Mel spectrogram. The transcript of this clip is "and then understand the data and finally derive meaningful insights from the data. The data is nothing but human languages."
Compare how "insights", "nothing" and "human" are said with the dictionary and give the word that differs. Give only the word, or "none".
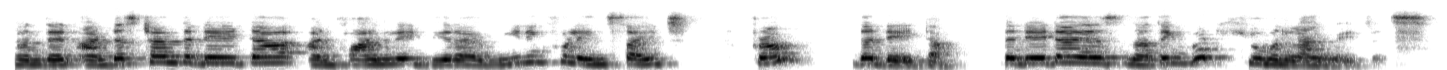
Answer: nothing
